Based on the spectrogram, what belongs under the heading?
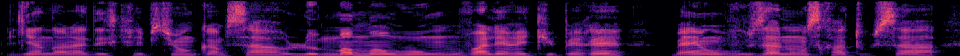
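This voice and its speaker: A man's voice: medium pitch, fairly quick, darkish tone, clear, resonant tone. Chatty man hosting a how-to walkthrough. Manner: chatty and informal, walking viewers through clicks step by step. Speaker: host of a crypto community channel. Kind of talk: casual screen-share tutorial.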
